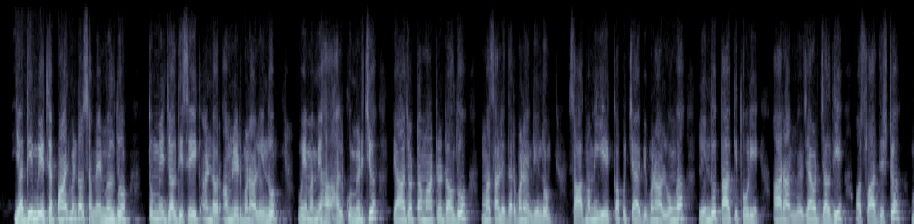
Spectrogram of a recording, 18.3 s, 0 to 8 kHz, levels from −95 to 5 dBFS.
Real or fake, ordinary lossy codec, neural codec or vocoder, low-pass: real; none; none; none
